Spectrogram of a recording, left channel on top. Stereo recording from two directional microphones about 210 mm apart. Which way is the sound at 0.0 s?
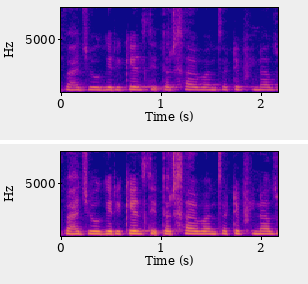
40° right (ahead or behind).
